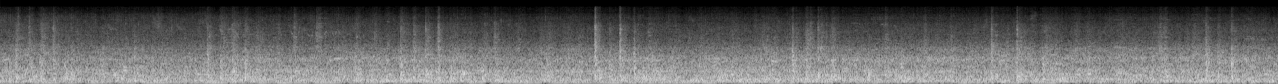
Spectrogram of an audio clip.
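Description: A 15-inch gauge miniature railway carriage running steadily along the track, a continuous rumble of the wheels with scattered sharp clicks.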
